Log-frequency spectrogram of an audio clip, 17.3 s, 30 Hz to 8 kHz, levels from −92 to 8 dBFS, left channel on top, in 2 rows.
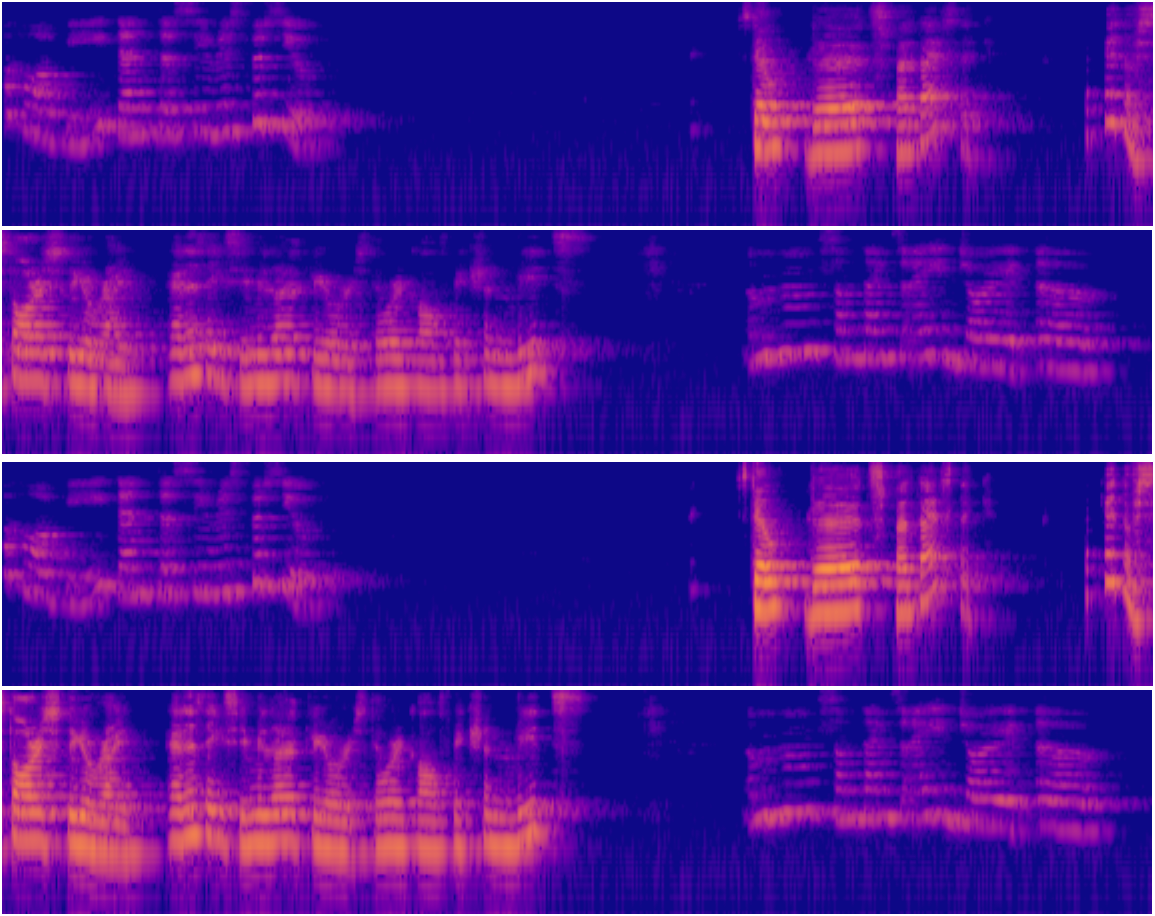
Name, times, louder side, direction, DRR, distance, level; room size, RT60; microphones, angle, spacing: voice 1, 0.0-2.4 13.4-13.6 14.2-16.9, right 1 dB, 15° right, -2 dB, 0.8 m, -51 dB
voice 2, 5.6-7.3 8.3-9.6 9.9-12.9, right 6 dB, 60° right, 10 dB, 0.3 m, -32 dB
3.9 x 2.1 x 3.9 m, 0.84 s
head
